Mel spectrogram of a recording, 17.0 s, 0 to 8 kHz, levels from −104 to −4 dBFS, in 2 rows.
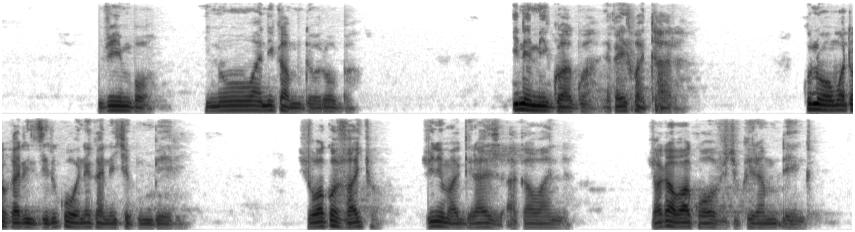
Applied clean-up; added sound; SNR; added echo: none; none; none; none.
